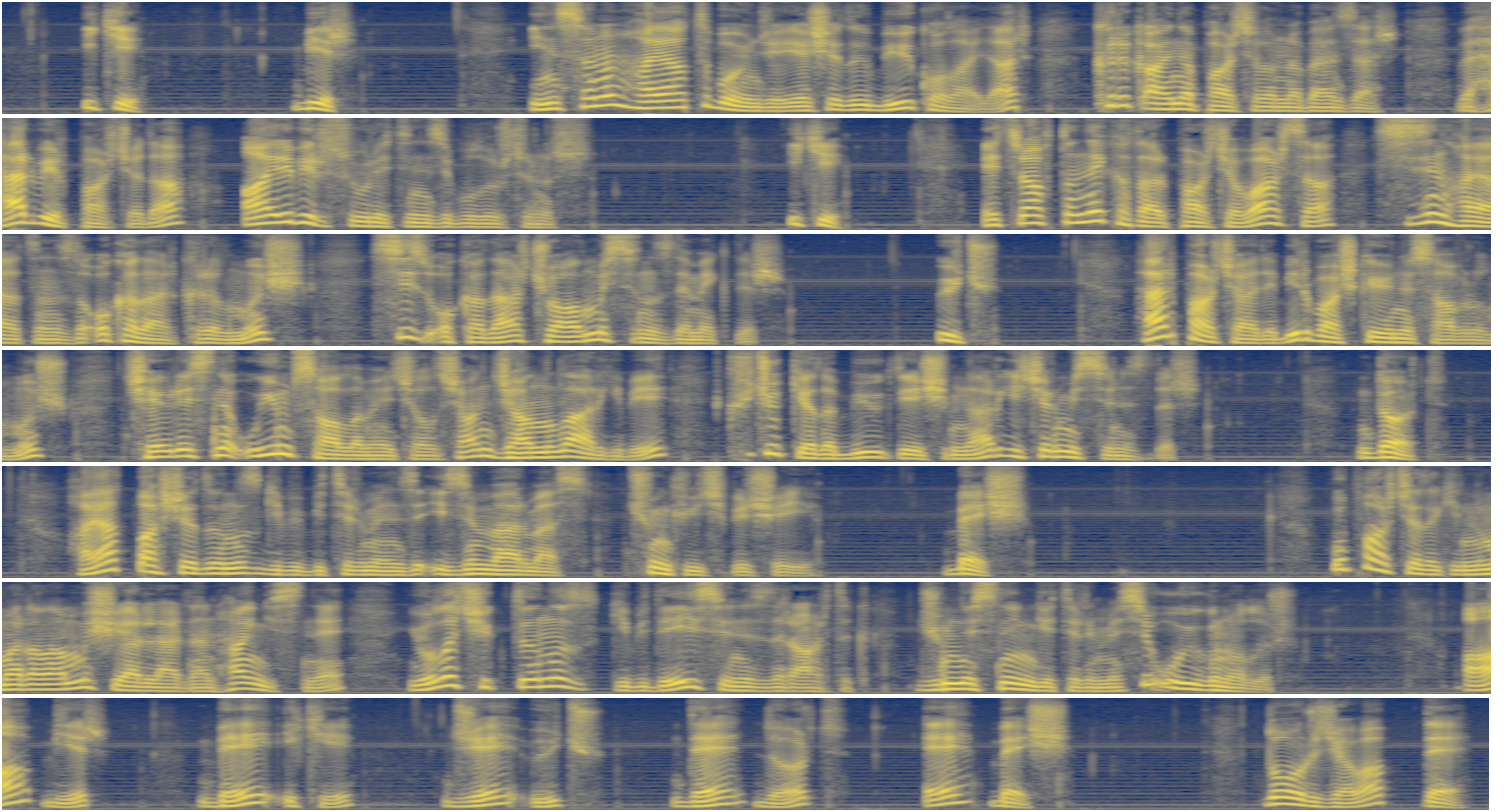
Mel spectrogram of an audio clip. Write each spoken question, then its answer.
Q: Bu parçadaki numaralanmış yerlerden hangisine "yola çıktığınız gibi değilsinizdir artık" cümlesinin getirilmesi uygun olur.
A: Doğru cevap D.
